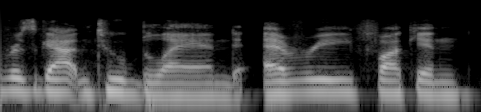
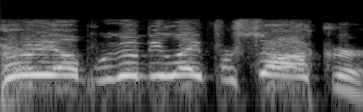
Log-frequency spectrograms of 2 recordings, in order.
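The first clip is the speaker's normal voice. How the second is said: mock furious, very high, loud, hurried yell; 6 dB louder than usual. Pulling into the driveway, the speaker acts out calling to the kids, retelling an angry yell. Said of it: "I angrily yell".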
